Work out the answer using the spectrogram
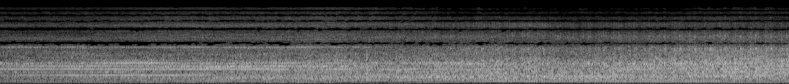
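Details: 1986 AM General M35A2C (7,331 miles, 260 hours, all original) idling cold at 26 degrees after sitting about 3 months; clean, unbroken diesel rumble with no knocks or misses, a normal cold idle.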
